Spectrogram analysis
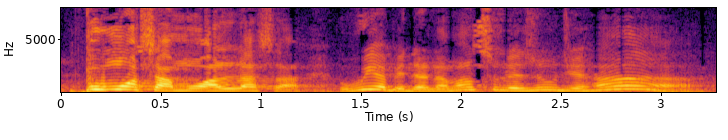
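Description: A man giving a religious lesson in a mosque hall, slowly repeating Arabic words to correct their pronunciation. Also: high-pitched, sing-song, a little mellow. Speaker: religious teacher.

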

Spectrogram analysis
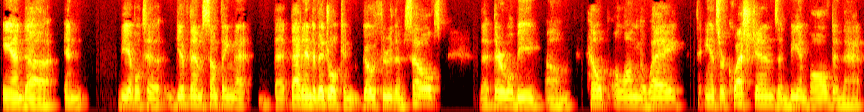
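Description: A middle-aged man hosts a podcast interview over video call from a room at home, speaking earnestly with a few fillers. His mid-range voice is mellow and a little slow, with fairly even intonation. The webcam mic cuts off the highs.

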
